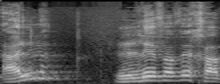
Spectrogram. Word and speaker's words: al levavecha: On pourrait avoir tendance à fusionner les deux, sans faire la différence entre al levavecha entre les deux. Il faut bien poser al levavecha, bien prononcé.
